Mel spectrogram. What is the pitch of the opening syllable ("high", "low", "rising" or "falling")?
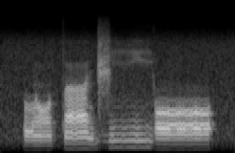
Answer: low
